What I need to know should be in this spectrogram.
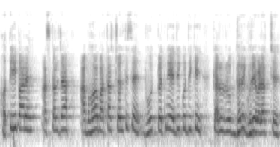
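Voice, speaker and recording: A woman voicing a sharp-tongued middle-aged housewife in a comedy cartoon, scolding with quick retorts. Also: extremely high pitch, fairly even intonation. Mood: bickering.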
